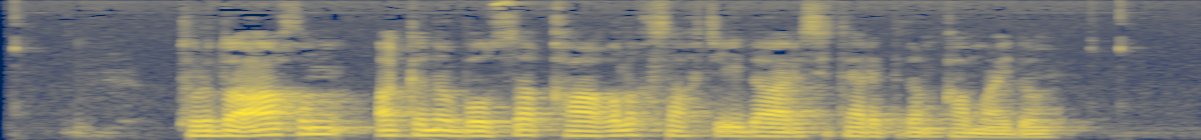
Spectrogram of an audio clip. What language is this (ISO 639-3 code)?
uig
